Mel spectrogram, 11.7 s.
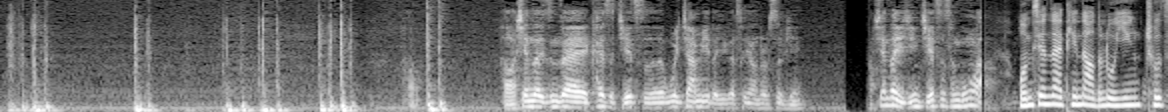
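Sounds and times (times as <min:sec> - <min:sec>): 
computer keyboard typing a camera ID: 0:00.0 - 0:00.6, 0:01.3 - 0:01.6, 0:02.2 - 0:03.6
low steady hum: 0:00.0 - 0:11.6
speech: 0:05.0 - 0:11.6.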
